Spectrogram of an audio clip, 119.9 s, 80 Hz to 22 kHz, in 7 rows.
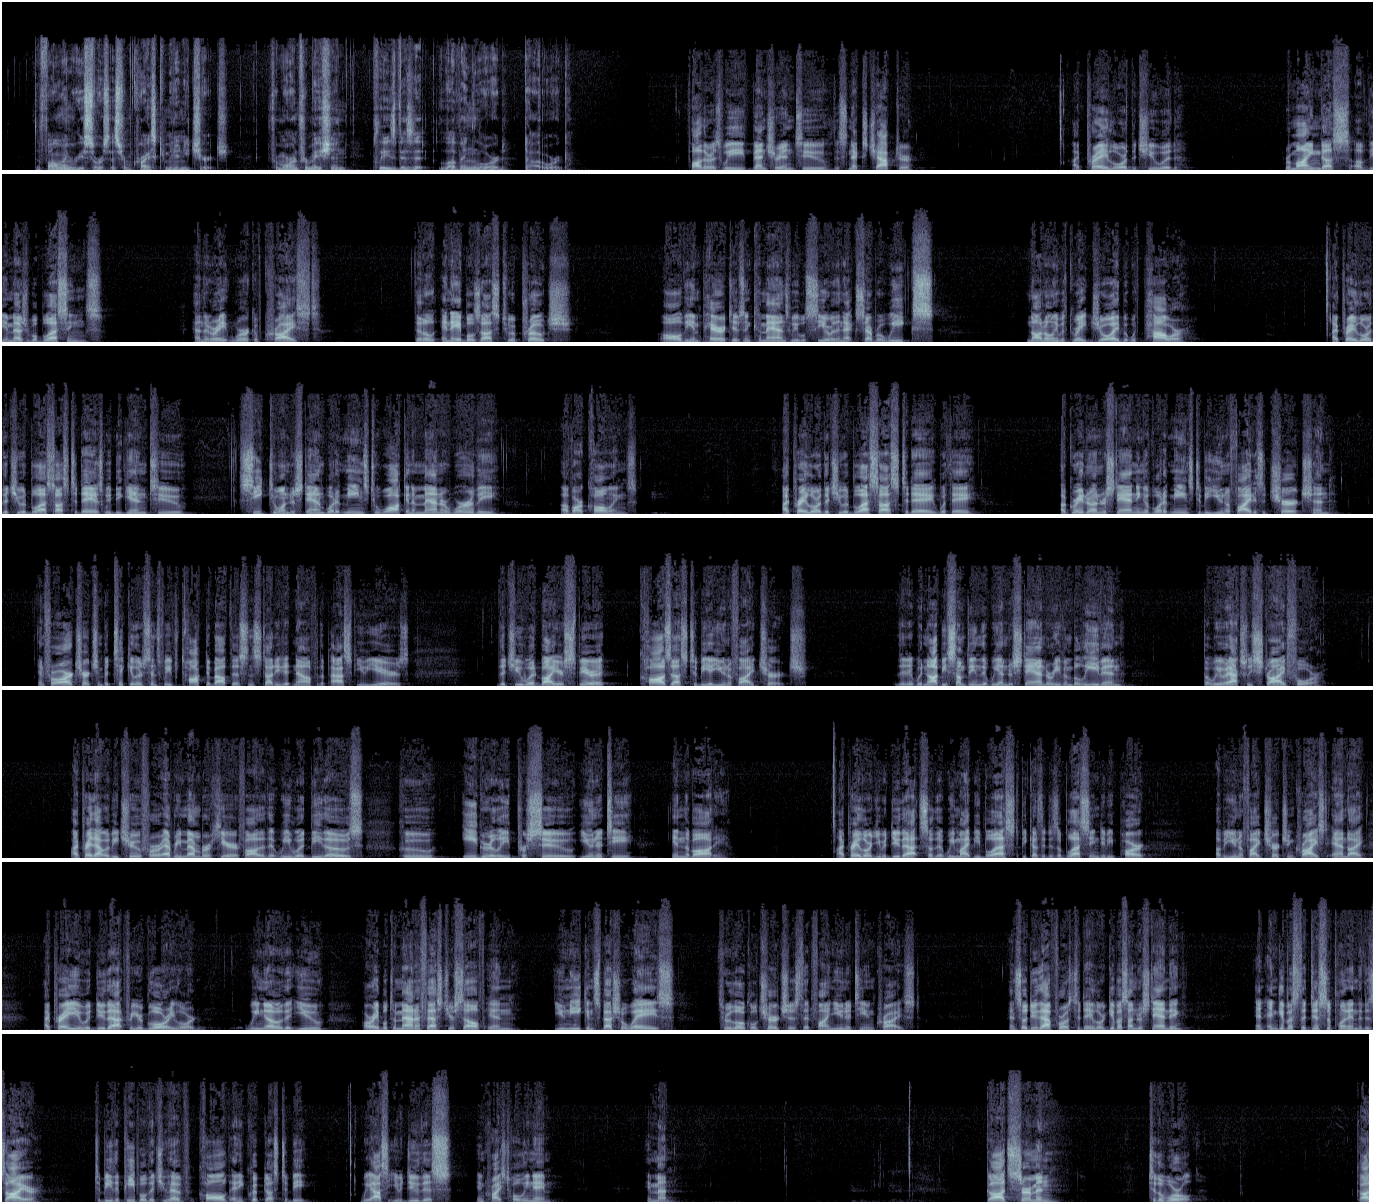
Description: preaches from Ephesians 4:1-6.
